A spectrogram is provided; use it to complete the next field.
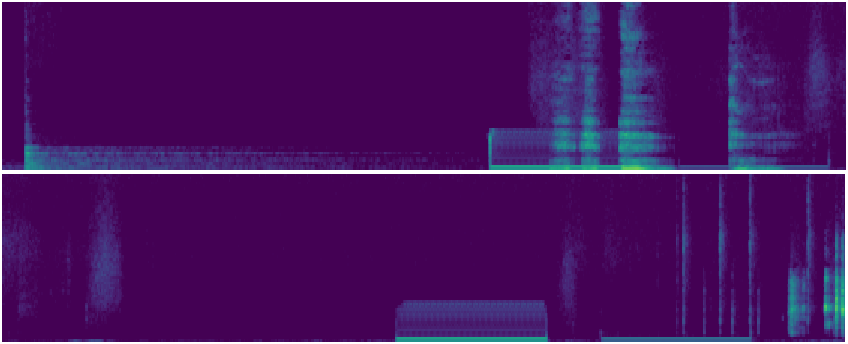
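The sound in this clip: A telephone ringback tone heard while placing a call: a steady, low electronic tone comes in a few separate bursts with gaps of silence between them, mixed with some brief rustling and a short throat-clearing sound.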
